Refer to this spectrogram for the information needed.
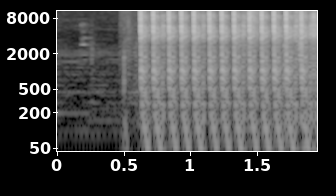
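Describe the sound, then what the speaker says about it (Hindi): Automatic gunfire in the mobile shooter BGMI: after a brief quiet moment, a loud, close, rapid string of about fifteen evenly spaced shots hammers out continuously to the end, with no talking. "जैसे इस बंदे ने फायर किया"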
